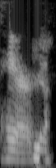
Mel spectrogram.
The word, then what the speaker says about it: Hoerr: It's hair, but it looks like a variety of pronunciations.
